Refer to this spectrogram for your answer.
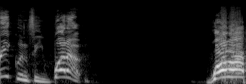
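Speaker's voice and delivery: very loud, very high-pitched hollered yell. Speaker greeting someone whose name he just saw, yelling. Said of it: "Sorry for yelling".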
